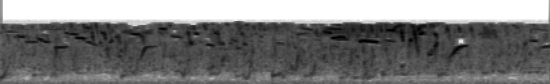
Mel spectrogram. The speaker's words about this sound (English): Today, the southern reaches of the river lie within Grasslands National Park, Canada's premier park devoted to preserving this unique ecosystem. As the river meanders, it blends its music with that of the birds.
